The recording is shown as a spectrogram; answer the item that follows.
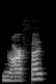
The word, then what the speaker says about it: Norfolk: on the airplane in Norfolk yes that's how you say it Norfolk a lot of people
